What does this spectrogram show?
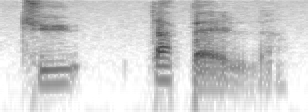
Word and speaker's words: tu t'appelles: We're starting with vowel, so it's the same thing as previously, disappears, so we get this tu t'appelles, okay, final S is not pronounced, tu t'appelles.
